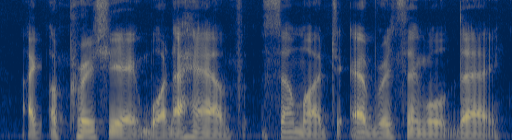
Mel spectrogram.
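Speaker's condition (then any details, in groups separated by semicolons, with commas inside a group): ALS; terminal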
